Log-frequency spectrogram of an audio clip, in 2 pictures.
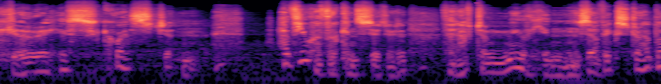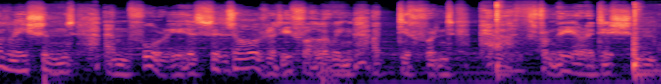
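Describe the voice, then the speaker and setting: A man puts on a character voice, pitched fairly low and delivered at a fairly slow pace. Clear background noise runs behind him. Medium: video game. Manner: cold, measured.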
